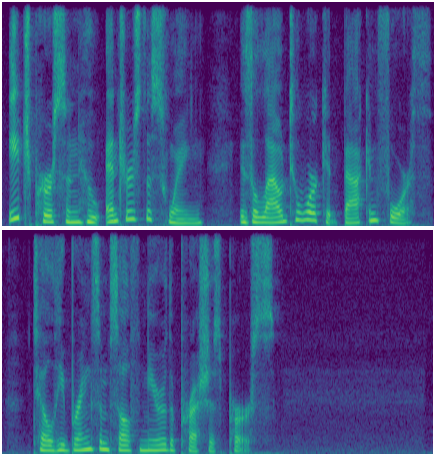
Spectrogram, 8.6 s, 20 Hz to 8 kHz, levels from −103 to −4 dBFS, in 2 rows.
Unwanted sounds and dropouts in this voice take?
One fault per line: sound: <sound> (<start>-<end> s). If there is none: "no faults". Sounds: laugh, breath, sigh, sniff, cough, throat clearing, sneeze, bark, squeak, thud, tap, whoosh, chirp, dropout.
no faults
